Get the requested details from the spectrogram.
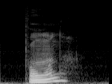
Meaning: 1. to lay (eggs) 2. to give birth
- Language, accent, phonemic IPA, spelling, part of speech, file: French, France, /pɔ̃dʁ/, pondre, verb, Fr-pondre.ogg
